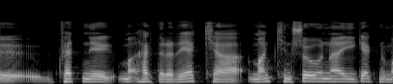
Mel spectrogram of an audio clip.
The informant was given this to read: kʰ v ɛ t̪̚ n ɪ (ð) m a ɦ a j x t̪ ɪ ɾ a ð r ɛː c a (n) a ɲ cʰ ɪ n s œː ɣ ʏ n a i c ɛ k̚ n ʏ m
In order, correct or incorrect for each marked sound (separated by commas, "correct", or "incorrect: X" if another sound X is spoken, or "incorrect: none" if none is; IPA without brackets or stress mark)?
incorrect: ɣ, incorrect: m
